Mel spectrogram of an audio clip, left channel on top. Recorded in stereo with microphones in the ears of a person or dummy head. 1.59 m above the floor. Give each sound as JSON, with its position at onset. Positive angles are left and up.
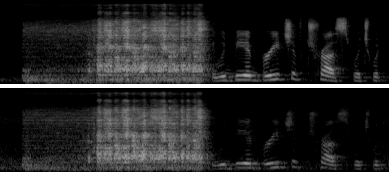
{"t": 0.2, "sound": "writing", "side_deg": -35, "distance_m": 3.0}
{"t": 2.1, "sound": "a woman speaking", "side_deg": 75, "distance_m": 0.7}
